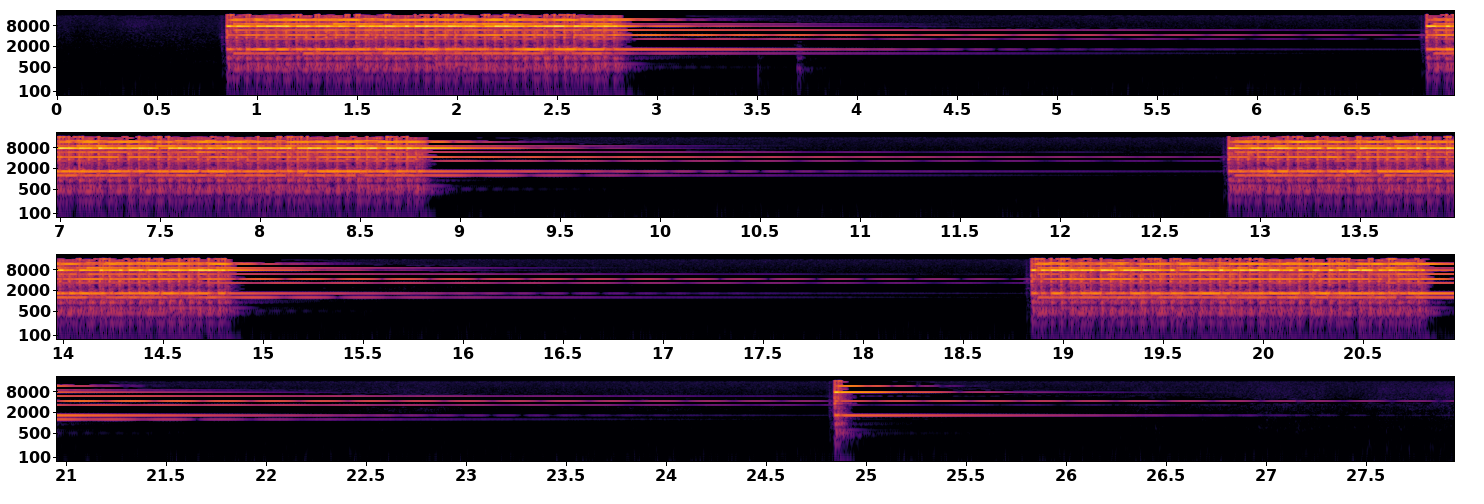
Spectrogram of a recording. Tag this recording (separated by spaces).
Antique Bell Phone Ringing Rotary-phone Telephone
